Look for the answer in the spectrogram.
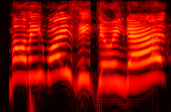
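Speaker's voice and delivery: put-on high, loud child's voice; loud child asking mom; little girl. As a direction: imitate a curious little girl. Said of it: "she, she goes".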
